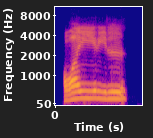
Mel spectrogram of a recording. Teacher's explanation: Tetap sempurnakan fathah walaupun dia tebal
